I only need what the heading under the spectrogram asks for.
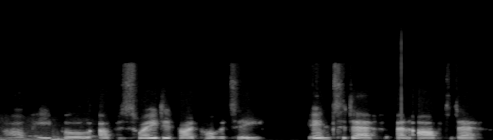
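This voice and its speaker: A woman giving a solemn, measured dramatic reading in a deliberate manner. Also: lowish voice, wildly swooping pitch, vocal fry, bright, forceful tone, lo-fi sound, slight background noise.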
